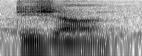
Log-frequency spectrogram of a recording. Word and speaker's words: Dejon: say this came for Dejon's doing for us. Yeah. So, is it or Dejon? Djon. Djon. Okay. Cool name. There's Yeah, there's lots of ways to say my name, you know.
